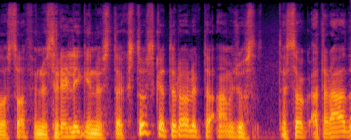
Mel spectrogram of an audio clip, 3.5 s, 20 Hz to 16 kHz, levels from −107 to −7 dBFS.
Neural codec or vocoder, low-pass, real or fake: none; 14.4 kHz; real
